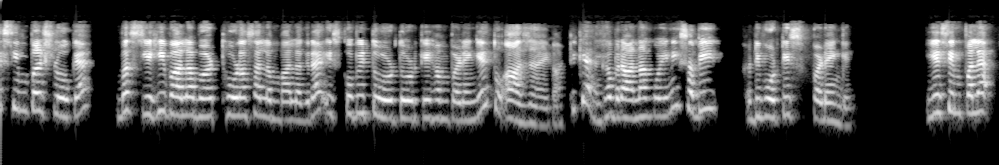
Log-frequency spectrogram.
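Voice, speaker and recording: High-voiced woman teaching a scripture class. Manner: patient, coaching pronunciation syllable by syllable. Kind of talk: online scripture class, chanting verses.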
